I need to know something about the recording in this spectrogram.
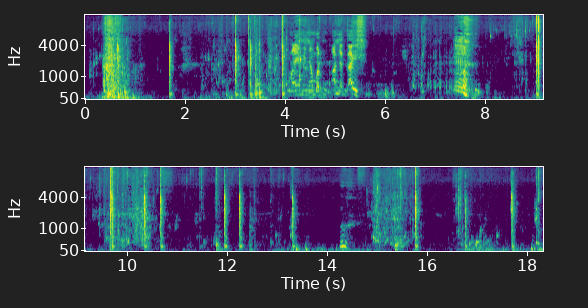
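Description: Water splashes against the side of a small boat.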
